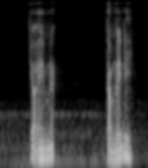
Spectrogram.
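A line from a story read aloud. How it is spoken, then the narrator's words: Soft. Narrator (Vietnamese): khẽ nói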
